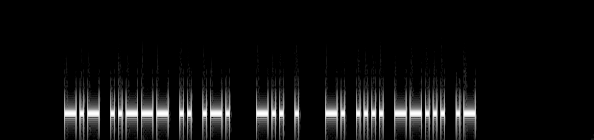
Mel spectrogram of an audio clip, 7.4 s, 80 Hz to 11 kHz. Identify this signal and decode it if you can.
Morse code, heard as a keyed tone, about 25 wpm, 700 Hz. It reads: K2IR DE NH7A
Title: USA Callsign DE Callsign - 4 Characters - 25wpm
